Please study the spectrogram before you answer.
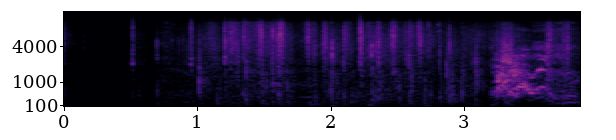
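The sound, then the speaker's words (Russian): Dog-like barking in an audio drama: a rapid run of many short yaps and barks, faint at first, growing denser and louder toward the end. “Шариков лает на Швондера.”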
